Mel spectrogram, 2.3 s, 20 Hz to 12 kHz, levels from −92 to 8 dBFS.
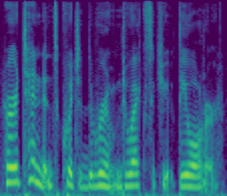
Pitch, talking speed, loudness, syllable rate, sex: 210 Hz, 240 wpm, -18 LUFS, 7.6 syllables/s, female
